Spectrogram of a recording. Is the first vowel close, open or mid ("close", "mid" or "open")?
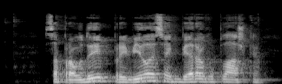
open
